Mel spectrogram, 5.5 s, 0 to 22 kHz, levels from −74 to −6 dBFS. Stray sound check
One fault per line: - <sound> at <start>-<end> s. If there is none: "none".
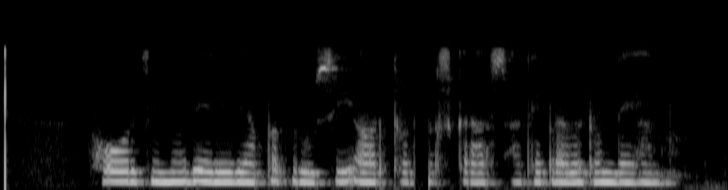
- dropout at 3.1-3.2 s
